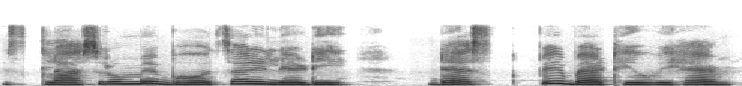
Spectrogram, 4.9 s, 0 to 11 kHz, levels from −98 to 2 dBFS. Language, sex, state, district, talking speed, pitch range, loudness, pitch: Hindi, female, Jharkhand, Ranchi, 135 wpm, 225-285 Hz, -14 LUFS, 245 Hz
